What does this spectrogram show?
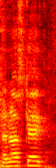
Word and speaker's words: Takeshita: Will Ospreay takes on Takeshita Takeshka. However you pronounce it. Takeshita.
